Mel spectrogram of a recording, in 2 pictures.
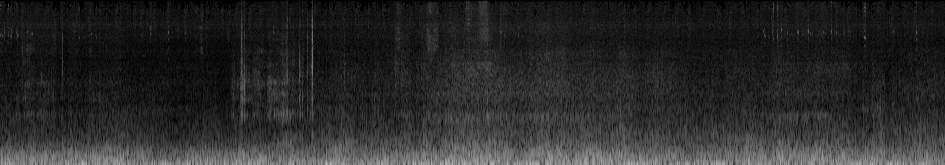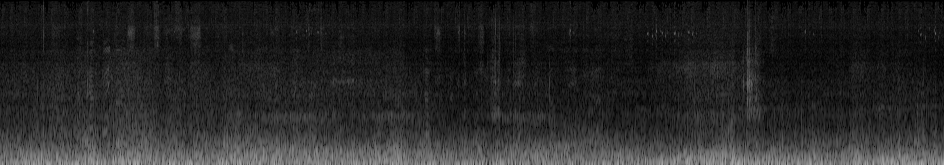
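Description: Steady low wind noise buffeting the microphone of an action camera carried through the air on a tandem paraglider in flight.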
